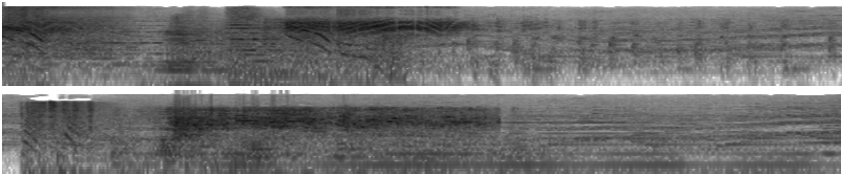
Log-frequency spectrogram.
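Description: Lightsaber sound effects over an orchestral film score: whooshing swings with falling pitch, and two crackling blade clashes, one about a second and a half in and a longer one about five seconds in, while the orchestra plays underneath.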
